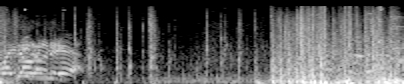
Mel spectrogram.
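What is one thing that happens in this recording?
Rapid gunshots fire in bursts.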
